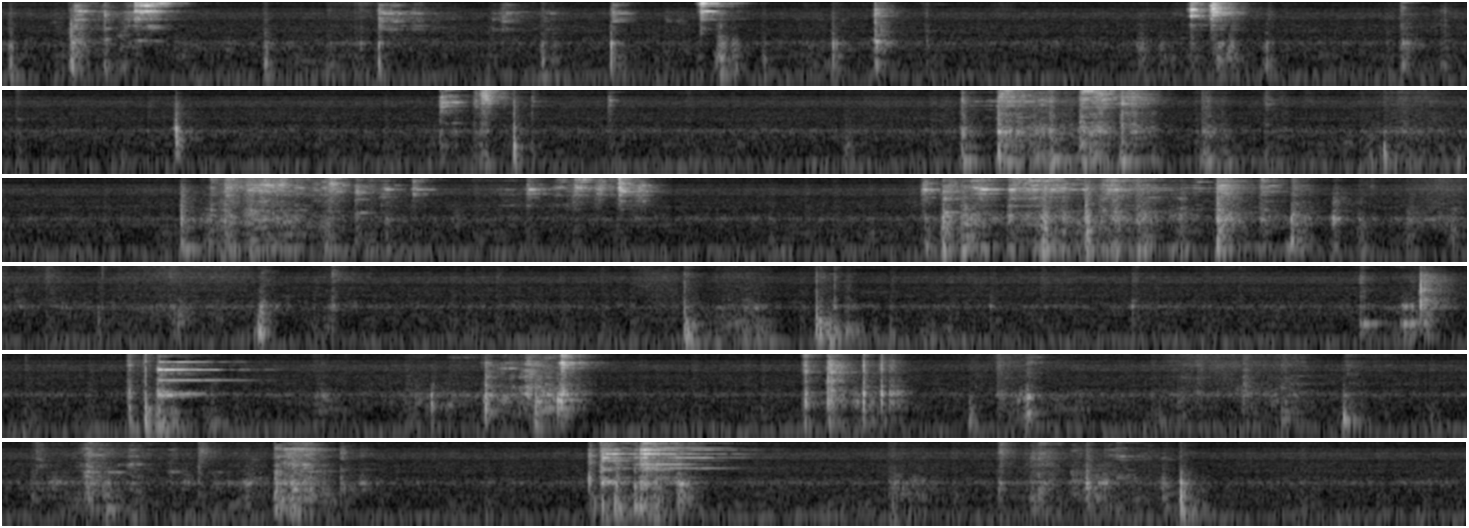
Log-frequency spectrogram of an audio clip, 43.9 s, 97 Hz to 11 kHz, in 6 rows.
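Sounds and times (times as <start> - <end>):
low machinery hum: 0.0 - 43.9
metal tools clinking: 0.4 - 1.0, 1.9 - 3.9, 15.8 - 18.0.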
